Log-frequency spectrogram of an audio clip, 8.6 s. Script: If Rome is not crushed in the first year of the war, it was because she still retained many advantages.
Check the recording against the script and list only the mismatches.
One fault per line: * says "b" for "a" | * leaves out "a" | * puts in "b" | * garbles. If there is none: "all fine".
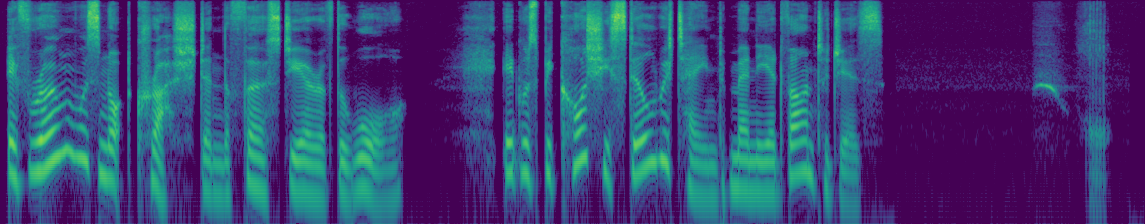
* says "was" for "is"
